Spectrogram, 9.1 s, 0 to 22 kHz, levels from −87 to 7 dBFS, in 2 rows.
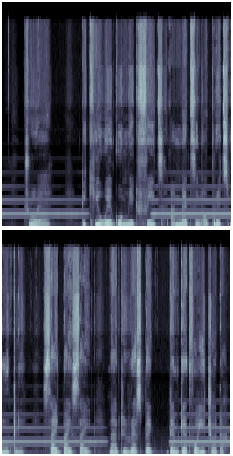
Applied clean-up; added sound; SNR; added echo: none; Wind instrument, woodwind instrument; 14 dB; none.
